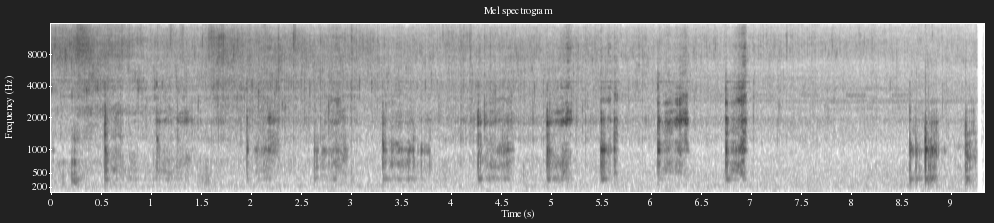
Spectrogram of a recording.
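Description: Onions frying in a pan at a hillside night campsite, a faint background sizzle with repeated scraping stirs in short bursts, close and with no one speaking.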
